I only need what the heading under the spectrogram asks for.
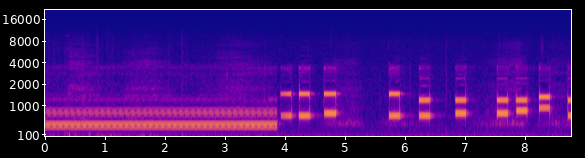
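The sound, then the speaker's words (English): A steady dial tone hums for about four seconds, then a rapid series of touch-tone keypad beeps follows, each short dual-pitched tone clear, as a phone number is redialed on a telephone. “And let's see if we can go ahead how to redial on this phone.”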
